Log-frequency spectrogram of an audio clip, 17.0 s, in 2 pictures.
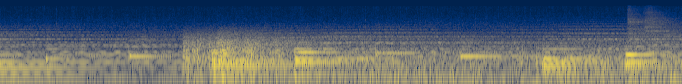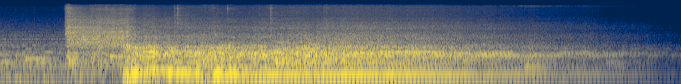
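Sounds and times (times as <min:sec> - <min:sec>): car engine starting and idling: 0:09.2 - 0:17.0.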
